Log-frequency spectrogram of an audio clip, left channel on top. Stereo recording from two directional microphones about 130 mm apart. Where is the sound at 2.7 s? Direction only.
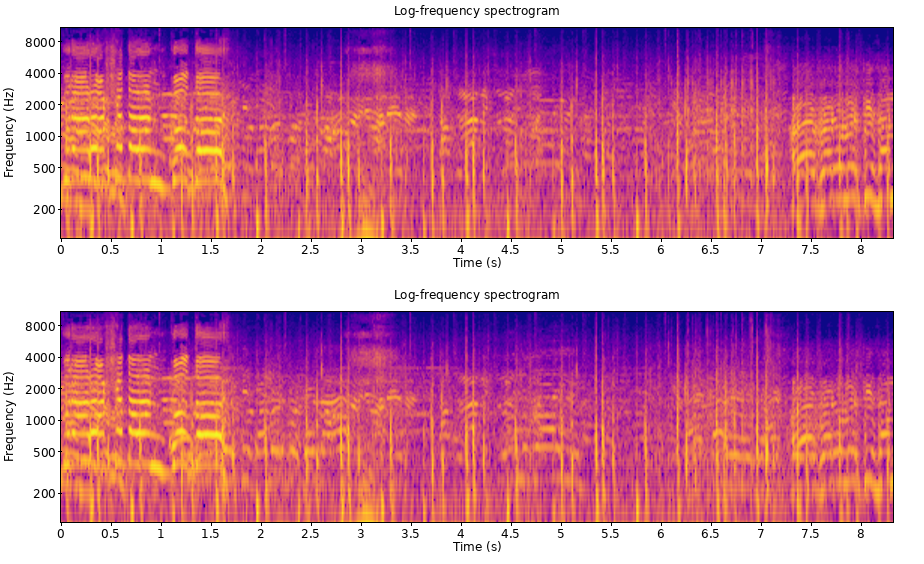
15° right (ahead or behind).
